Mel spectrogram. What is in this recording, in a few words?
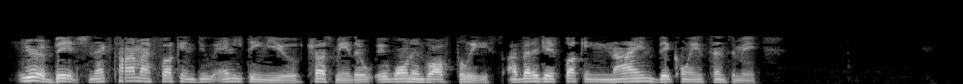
swatting extortion voicemail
